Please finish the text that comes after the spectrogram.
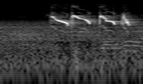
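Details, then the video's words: Mountain white-eye song used as training material for other birds: four clear, high whistled phrases, each sliding downward, given in quick succession after a brief quiet start. "pleci ngalas belajar materi ini bisa buat masteran segala jenis burung pleci"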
